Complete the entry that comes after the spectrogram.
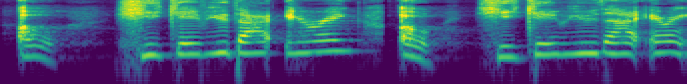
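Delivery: high-pitched imitation of an outraged friend; mock confrontation. Pregnant friend confronting the girl about the earring, high mock outrage. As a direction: challenge the rival, pitched well up.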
